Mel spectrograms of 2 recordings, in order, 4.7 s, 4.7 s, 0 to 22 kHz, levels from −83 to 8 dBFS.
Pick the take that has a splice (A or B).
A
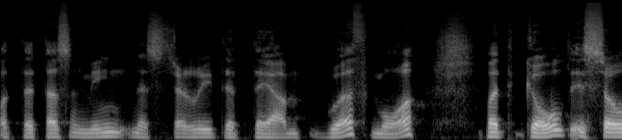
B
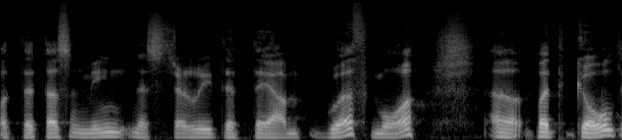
A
